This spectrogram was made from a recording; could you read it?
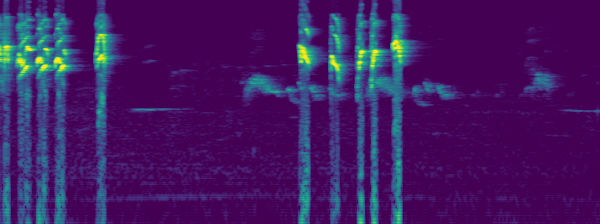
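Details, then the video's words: Orange-headed thrush training song for caged birds. Clusters of loud, high, scratchy notes come in quick bursts, with soft low whistled slurs and long pauses between them. "ANIS MERAH PASTI MENGIKUTI KICAUAN MASTERAN INI"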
